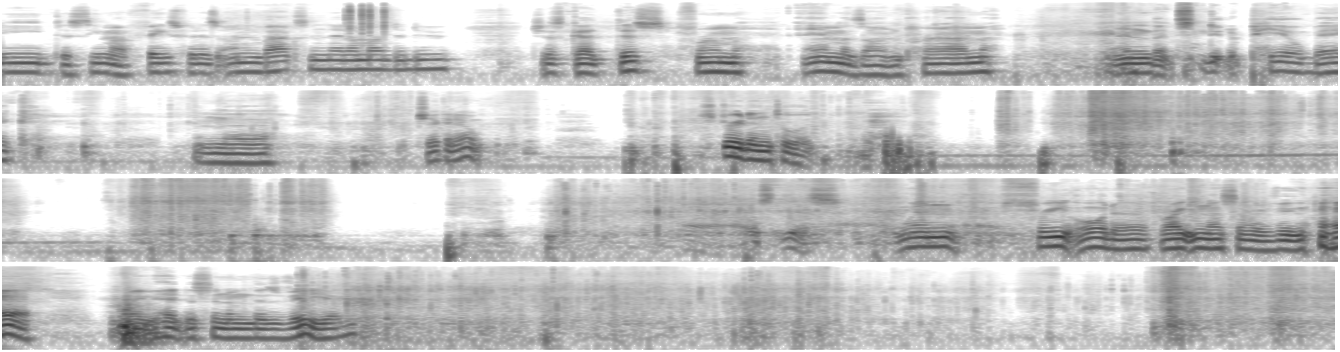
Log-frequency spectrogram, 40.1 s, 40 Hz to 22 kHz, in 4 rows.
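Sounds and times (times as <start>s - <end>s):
packaging rustling and crinkling: 10.5s - 14.1s, 14.7s - 22.6s, 23.4s - 30.3s, 32.1s - 40.0s.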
